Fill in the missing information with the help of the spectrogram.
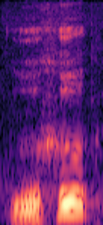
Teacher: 이응과 히읗은 혀와는 전혀 상관이 없이 목구멍이죠. 목구멍 안에서 나는 소리고요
